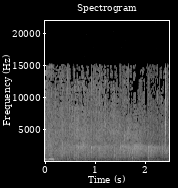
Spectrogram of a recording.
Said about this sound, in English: Amen. You can clap. I'm clapping. Woo-hoo.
